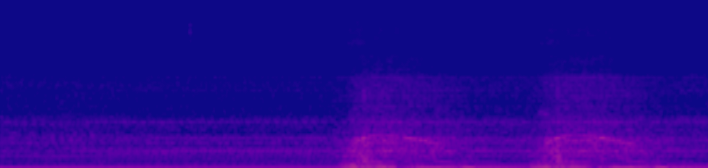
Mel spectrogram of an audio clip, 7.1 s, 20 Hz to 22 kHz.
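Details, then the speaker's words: First-generation Toyota Yaris 1.5 TS after a provisional exhaust repair with aluminium tape: low, muffled idle with two clean revs, no blowing or rasp. The earlier rally-like noise is gone, much quieter; normal exhaust note. "je veux montrer que ça fonctionne ça fait plus le bruit voilà c'est nettement plus silencieux"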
